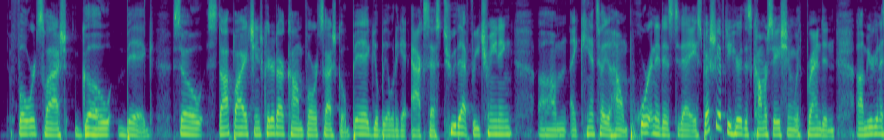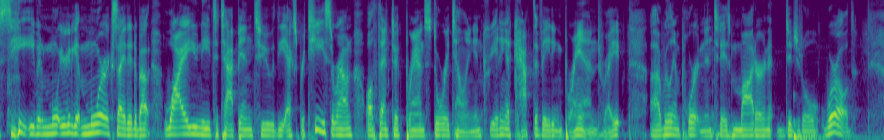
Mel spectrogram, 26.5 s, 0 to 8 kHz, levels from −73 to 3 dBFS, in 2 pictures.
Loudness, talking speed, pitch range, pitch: -15 LUFS, 180 wpm, 115-140 Hz, 125 Hz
